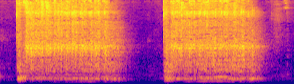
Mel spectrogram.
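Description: A mixer grinder whirs loudly in two bursts of about two seconds each, separated by a short pause, coarsely grinding jujube fruit.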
